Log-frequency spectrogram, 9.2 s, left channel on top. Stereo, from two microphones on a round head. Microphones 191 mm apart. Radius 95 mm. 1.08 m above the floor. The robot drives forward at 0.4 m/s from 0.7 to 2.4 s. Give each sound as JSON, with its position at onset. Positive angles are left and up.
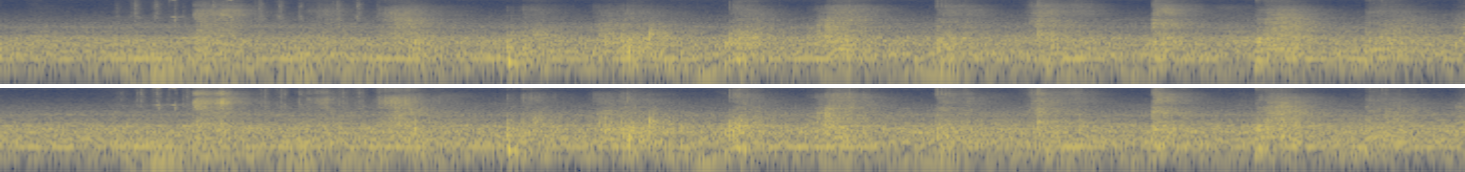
{"t": 1.2, "sound": "footsteps", "side_deg": -55, "distance_m": 1.9}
